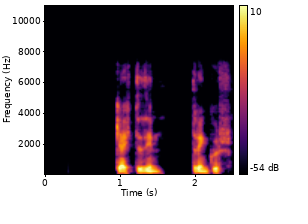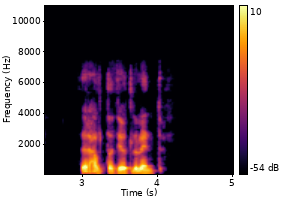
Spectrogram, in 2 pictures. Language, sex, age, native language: Icelandic, male, 20-29, Icelandic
